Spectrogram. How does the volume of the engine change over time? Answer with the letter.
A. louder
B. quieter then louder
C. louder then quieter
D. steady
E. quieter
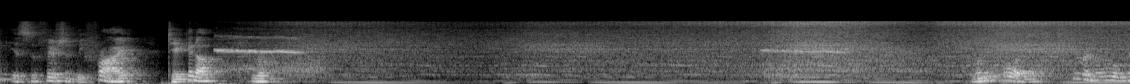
A.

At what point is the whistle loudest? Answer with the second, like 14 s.
3 s.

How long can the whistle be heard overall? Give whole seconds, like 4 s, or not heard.
3 s.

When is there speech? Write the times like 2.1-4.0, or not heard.
0.0-2.7, 9.7-11.2.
